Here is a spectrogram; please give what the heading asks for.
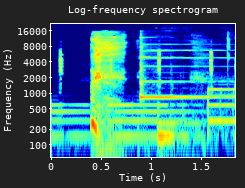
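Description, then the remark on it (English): A single sharp sneeze bursts out loudly over steady, sustained musical tones that shift pitch a couple of times afterward. “Bless you. Mama Weber is right.”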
